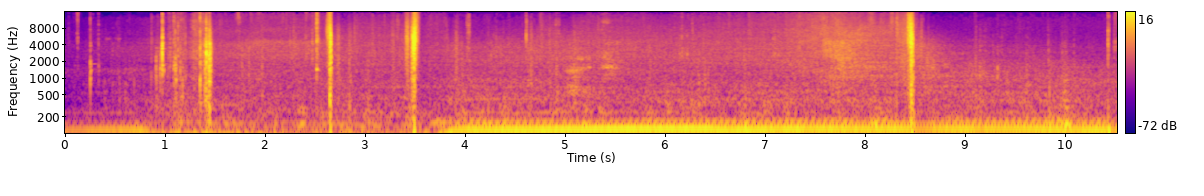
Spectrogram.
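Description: Inside a car climbing a wet mountain road: the engine and tyres on wet pavement make a steady low drone that grows stronger about four seconds in. In the first few seconds, sharp knocks and clicks come from the camera being handled back onto its mount, and one more click comes near the end.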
